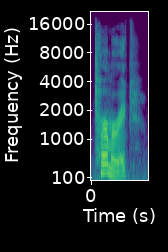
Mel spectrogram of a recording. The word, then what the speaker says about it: turmeric: And, oh, if you're searching for turmeric, by the way, it's T-U-R-M-E-R-I-C. Or some people say turmeric or turmeric, whatever. Either way is okay.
